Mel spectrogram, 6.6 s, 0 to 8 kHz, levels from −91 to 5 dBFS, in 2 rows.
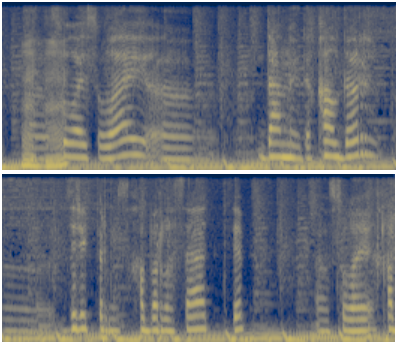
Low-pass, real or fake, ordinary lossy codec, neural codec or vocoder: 7.2 kHz; real; none; none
